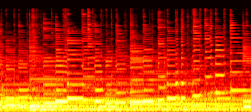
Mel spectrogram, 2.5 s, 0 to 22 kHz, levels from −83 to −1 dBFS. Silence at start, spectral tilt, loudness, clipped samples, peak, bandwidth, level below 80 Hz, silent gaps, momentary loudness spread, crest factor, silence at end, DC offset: 0 s; -9 dB/octave; -12 LUFS; under 0.1%; 0 dBFS; 13.5 kHz; -34 dBFS; none; 6 LU; 10 dB; 0 s; under 0.1%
